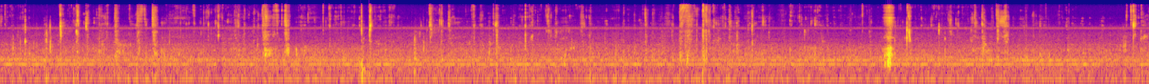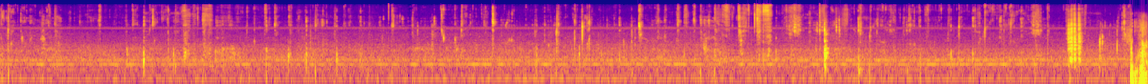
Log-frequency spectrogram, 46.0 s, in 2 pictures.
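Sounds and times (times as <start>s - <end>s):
faint hum: 0.0s - 45.9s
man chewing with wet smacks: 0.0s - 45.9s.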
